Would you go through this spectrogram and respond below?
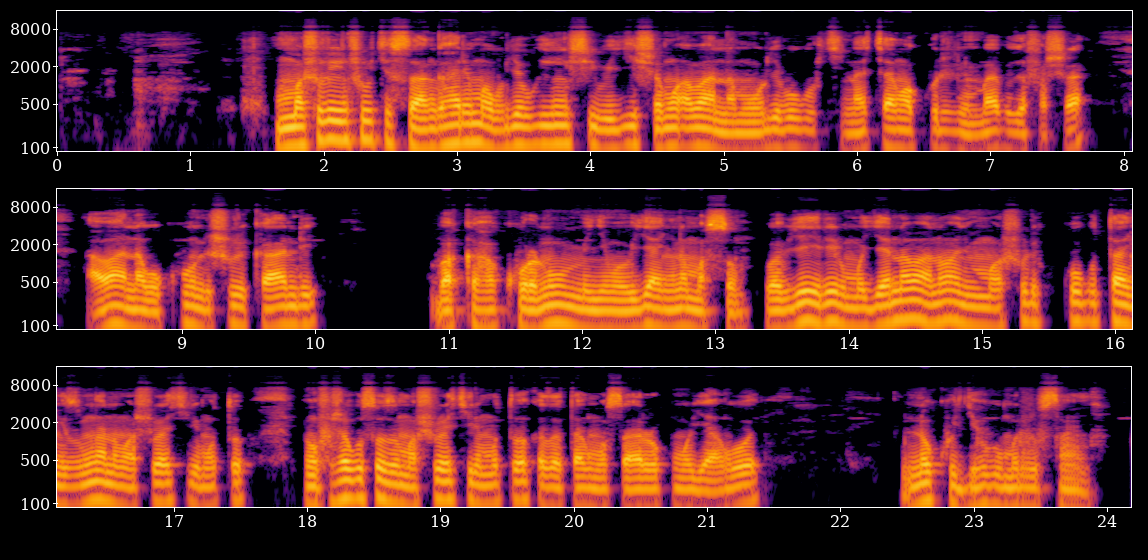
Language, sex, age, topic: Kinyarwanda, male, 25-35, education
